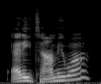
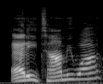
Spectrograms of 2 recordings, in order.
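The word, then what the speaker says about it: Adetomiwa: him that makes sense let's see oh he pronounced it for me Eddie Tommy wah Eddie tomiwa wait that's aditamiwa adibare Eddie tomiwa oh that's beautiful I'm gonna forget that dude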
